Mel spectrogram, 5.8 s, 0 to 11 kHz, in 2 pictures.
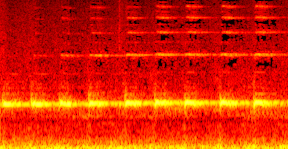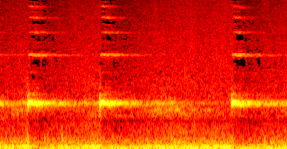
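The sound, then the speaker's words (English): A recorded saw-whet owl call, played very loud at about 110 decibels at an owl migration station in the woods: a loud, mid-pitched toot repeated in a quick, steady series, then a few more spaced-out toots, over a constant low rumble. “The whole idea is that as the owls are migrating through the area, what we do is actually play the call of the saw-whet owl, which is a simple repetitive toot. Sounds like a dump truck backing up.”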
